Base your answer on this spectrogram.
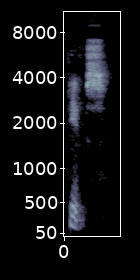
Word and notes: ifs: British English

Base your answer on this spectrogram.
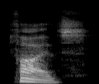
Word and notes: fives: Australian English

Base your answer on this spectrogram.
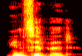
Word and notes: insipid: Australian English

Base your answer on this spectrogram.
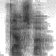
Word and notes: gasper: Australian English

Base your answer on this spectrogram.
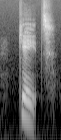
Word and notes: gates: American English

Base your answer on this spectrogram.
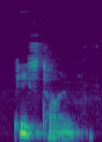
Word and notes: peacetime: British English

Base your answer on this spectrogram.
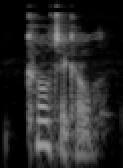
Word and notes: cortical: British English

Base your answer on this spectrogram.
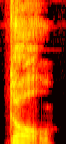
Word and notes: doll: Australian English

